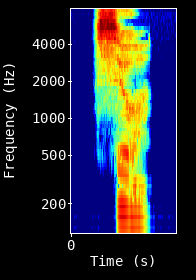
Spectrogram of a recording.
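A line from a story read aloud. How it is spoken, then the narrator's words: Mumbling. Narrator (Russian): пробормотал Саргон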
